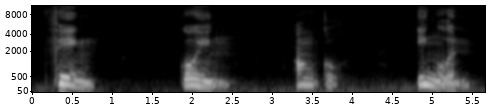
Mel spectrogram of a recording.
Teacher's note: This sound is never found at the beginning of a word. It is a voice sound made by the back of the tongue stopping against the soft palate. If you place your finger in front of your nose, you should be able to feel the expulsion of air through your nose, which makes it a nasal consonant.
